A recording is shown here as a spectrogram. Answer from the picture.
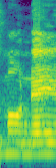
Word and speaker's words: Monet: Now, I thought if it was Monet, it would be M-O-N-E-Y. But it's a T. No, Monet like the painting.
